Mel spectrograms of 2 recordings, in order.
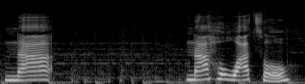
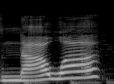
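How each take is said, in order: First: The word ends with a 'tl' sound. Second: The word ends without a 'tl' sound. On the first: The speaker calls it wrong. "I know I'm saying it wrong" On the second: The speaker calls it right. "The proper pronunciation though is Nawa. The T L ... it's silenced in the last word"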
